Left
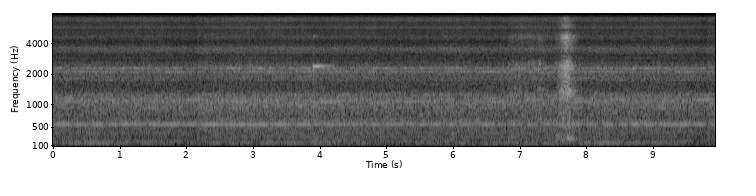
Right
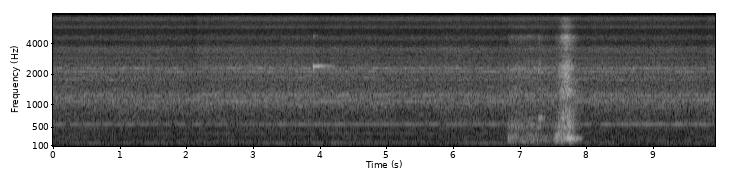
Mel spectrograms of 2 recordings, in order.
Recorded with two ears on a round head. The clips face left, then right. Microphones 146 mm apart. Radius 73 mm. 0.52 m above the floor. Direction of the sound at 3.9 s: 40° left (ahead or behind).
